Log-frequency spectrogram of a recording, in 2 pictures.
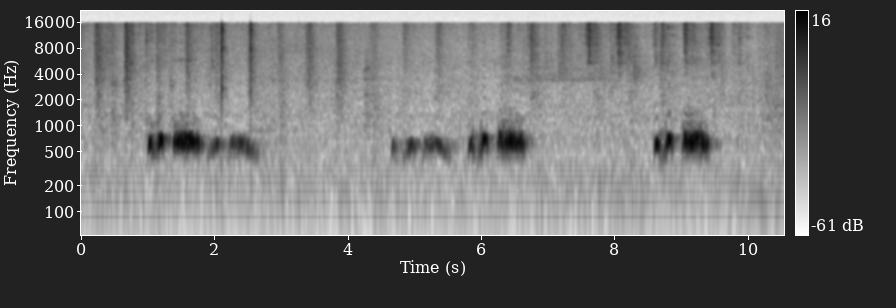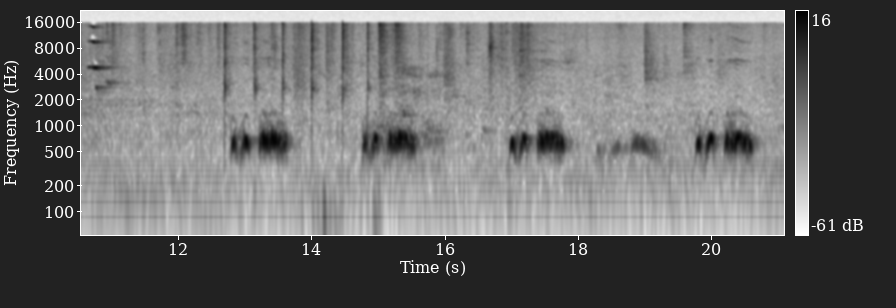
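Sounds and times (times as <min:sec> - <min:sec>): dove cooing: 0:00.9 - 0:02.8, 0:04.6 - 0:06.9, 0:08.6 - 0:09.7, 0:12.8 - 0:13.8, 0:14.7 - 0:15.9, 0:16.8 - 0:21.0.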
